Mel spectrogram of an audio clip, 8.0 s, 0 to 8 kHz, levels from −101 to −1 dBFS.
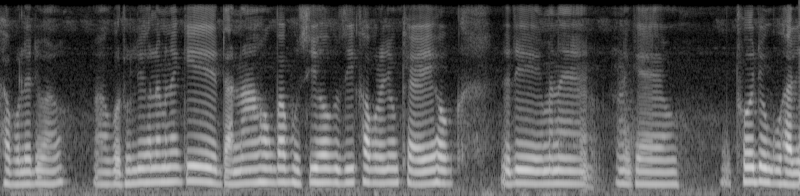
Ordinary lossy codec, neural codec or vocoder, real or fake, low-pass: none; none; real; 7.2 kHz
